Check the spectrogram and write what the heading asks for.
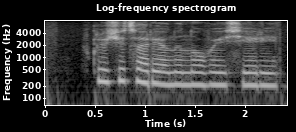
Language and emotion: Russian, neutral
